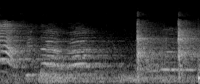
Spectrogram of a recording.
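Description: Boys' voices shouting a slogan with raised fists, cutting off about half a second in, followed by quieter crowd background and two sharp knocks near the end.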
